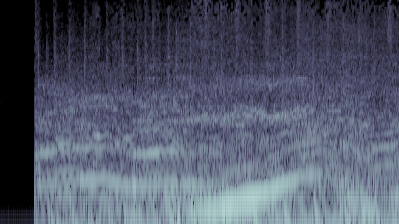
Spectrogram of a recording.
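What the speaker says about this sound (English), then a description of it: "a sports car drifting around a wet corner in slow motion" A sports car drifts around a wet corner in slow motion, its engine roaring steadily with a rising pitch while the tires squeal and skid continuously, loud and close throughout.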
